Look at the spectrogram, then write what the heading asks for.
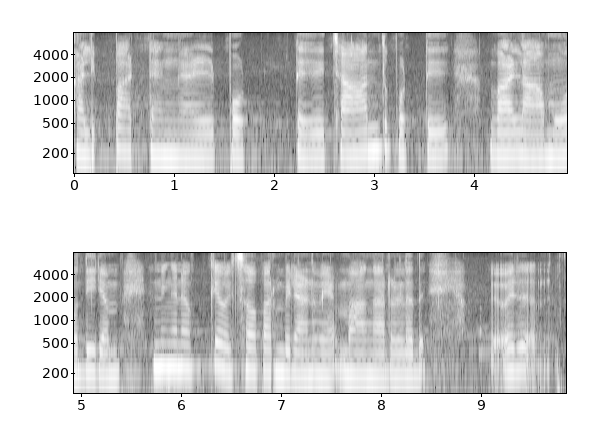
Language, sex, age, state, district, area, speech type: Malayalam, female, 18-30, Kerala, Kasaragod, rural, spontaneous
